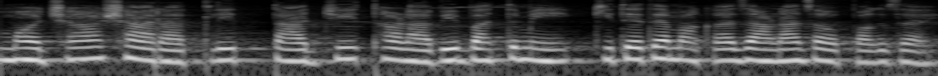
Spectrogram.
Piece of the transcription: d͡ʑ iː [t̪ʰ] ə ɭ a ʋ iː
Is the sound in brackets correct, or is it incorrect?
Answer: correct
